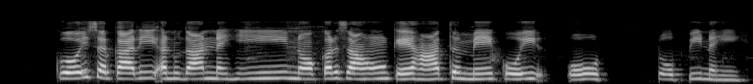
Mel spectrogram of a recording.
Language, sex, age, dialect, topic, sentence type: Hindi, female, 56-60, Kanauji Braj Bhasha, banking, statement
